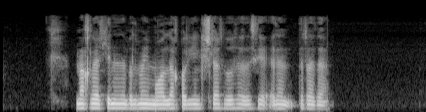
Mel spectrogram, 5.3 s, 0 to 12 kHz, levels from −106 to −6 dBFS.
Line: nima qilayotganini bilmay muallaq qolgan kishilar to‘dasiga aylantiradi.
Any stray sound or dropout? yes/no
no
